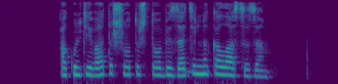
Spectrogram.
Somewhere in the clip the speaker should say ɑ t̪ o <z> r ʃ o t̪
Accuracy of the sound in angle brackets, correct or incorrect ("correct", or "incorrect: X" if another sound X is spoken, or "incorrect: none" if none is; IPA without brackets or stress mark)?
incorrect: none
